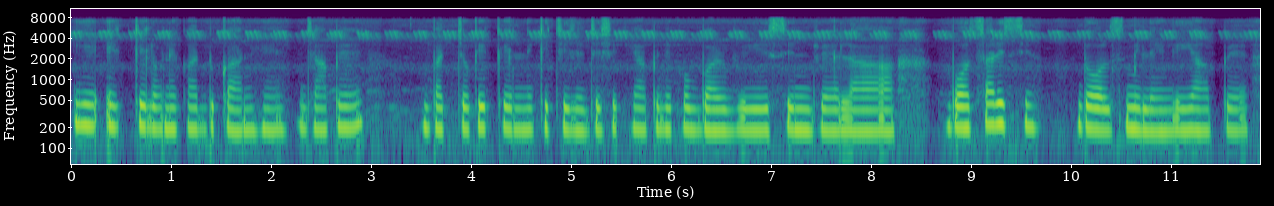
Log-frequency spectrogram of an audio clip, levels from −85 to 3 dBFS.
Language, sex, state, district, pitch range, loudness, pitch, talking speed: Hindi, female, Tripura, Unakoti, 185-205 Hz, -19 LUFS, 195 Hz, 120 wpm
